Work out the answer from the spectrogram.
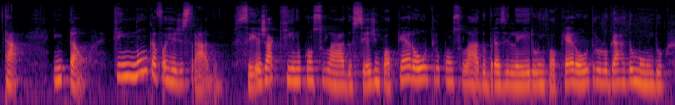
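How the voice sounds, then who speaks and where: A woman's voice: medium pitch, moderate pace, vocal fry, a little mellow. A woman with a Brazilian Portuguese accent explaining rules emphatically as a consular official, in informal interview answers with acted-out anecdotes. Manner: emphatic, repeats key points, acts out dialogues.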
